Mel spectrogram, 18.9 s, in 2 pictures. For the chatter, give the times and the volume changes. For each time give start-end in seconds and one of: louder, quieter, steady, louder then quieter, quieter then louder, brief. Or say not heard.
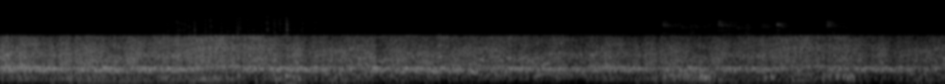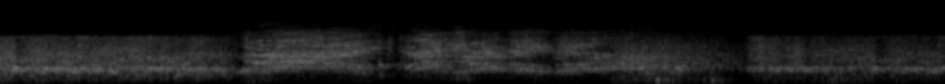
0.0-18.8 quieter.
